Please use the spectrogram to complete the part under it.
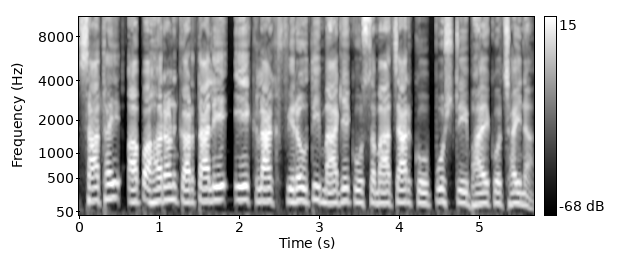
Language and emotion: Nepali, neutral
